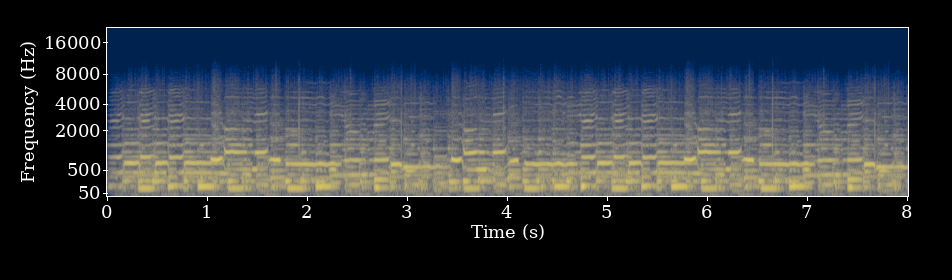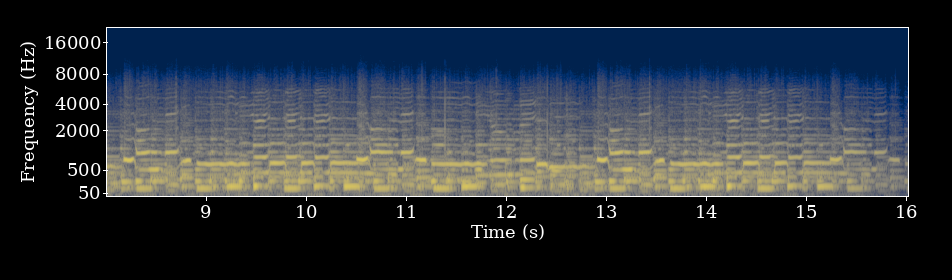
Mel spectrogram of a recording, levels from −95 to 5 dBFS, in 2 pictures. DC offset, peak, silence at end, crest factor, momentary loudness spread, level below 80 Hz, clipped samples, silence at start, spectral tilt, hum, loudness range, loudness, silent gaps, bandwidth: under 0.1%; -4 dBFS; 0 s; 12 dB; 5 LU; -48 dBFS; under 0.1%; 0 s; -9 dB/octave; none; 1 LU; -17 LUFS; none; 6.6 kHz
